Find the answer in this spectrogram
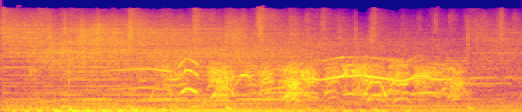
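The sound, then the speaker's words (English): A pack of sled dogs on a dog sledding outing in Alaska, recorded on an iPhone, yips, barks and whines excitedly, their high overlapping cries forming a frantic chorus over a steady low rumble, swelling midway and then tapering off. “We were hiking through the woods, we were snowmobiling, saw moose, we went dog sledding”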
